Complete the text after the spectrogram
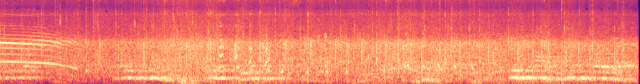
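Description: A crowd claps in a large echoing hall.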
